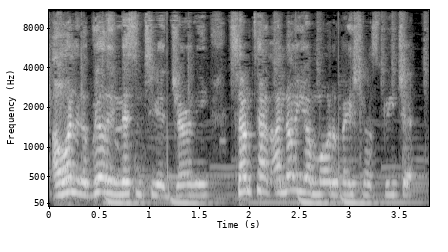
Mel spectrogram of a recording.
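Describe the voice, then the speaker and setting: A man's voice: sits high, very fast, soft background music. A man hosting a casual interview, eager and enthusiastic, full of "like" and "you know". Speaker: host, life coach.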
